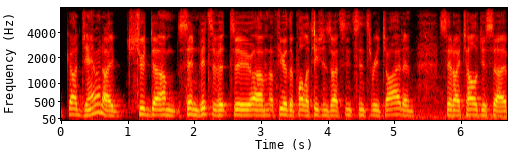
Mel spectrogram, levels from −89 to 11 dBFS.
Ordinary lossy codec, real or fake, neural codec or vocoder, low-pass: Opus, 24 kbps; real; none; 7.2 kHz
